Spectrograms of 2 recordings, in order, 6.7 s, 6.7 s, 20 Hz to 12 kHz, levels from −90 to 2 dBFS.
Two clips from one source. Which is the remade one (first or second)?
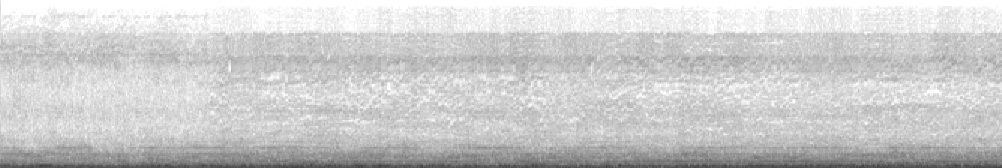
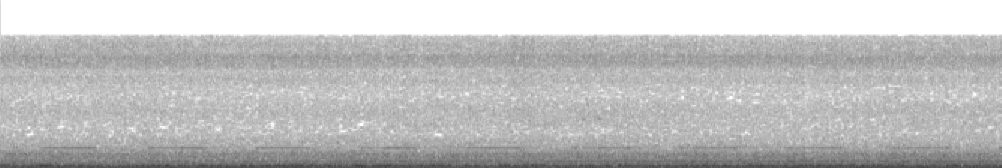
first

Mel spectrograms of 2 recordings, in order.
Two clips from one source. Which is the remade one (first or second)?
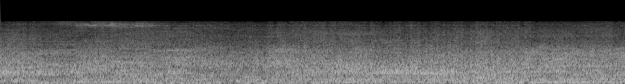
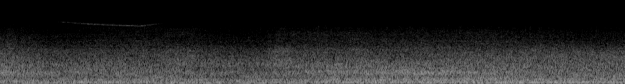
first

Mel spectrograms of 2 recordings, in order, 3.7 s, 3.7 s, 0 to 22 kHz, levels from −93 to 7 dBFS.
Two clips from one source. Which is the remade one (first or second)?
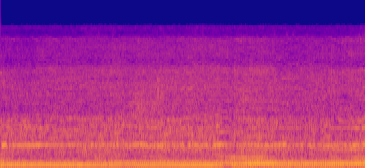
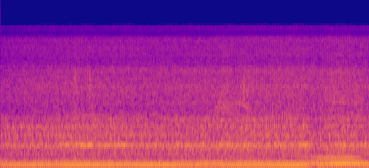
first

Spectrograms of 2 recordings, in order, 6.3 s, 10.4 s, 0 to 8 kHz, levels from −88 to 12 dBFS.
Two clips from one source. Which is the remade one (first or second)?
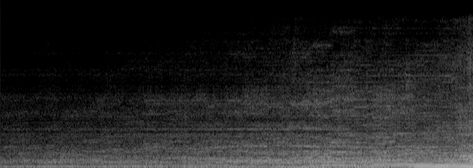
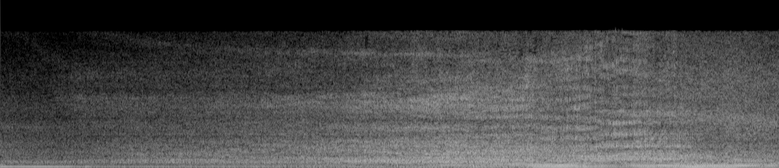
first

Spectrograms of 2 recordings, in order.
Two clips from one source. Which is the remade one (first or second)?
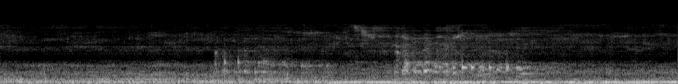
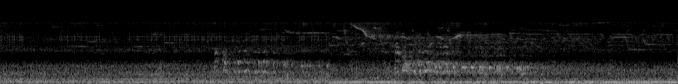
first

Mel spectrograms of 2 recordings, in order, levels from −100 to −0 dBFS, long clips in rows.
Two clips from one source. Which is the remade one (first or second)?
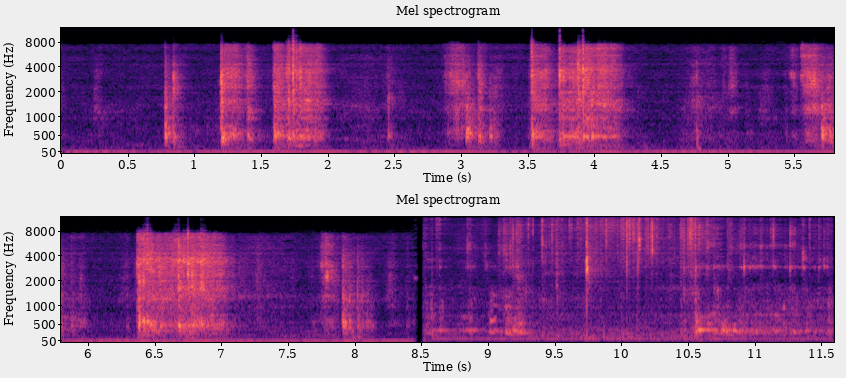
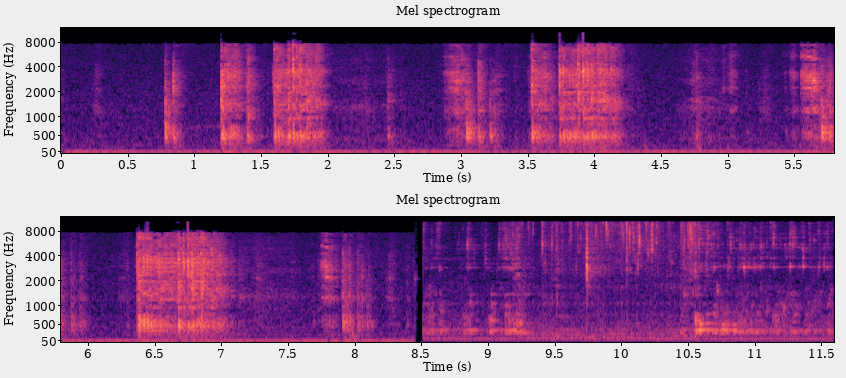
first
